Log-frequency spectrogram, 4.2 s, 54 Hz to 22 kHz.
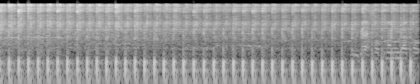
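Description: An XR150 motorcycle engine that has run out of oil runs noisily, its close, steady rapid pulsing beat carrying a mechanical clatter throughout.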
